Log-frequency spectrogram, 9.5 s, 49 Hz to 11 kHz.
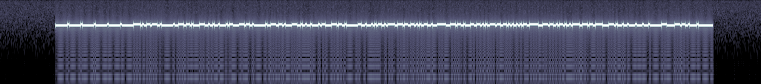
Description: RTTY (45.45 baud, 170 Hz shift), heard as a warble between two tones, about 2200 Hz centre. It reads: AGN? AGN? PSE RPT UR RST DE OH1M K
